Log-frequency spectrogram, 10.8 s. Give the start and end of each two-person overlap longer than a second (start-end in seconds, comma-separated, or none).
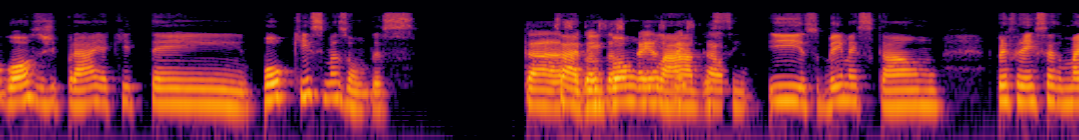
5.5-7.3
